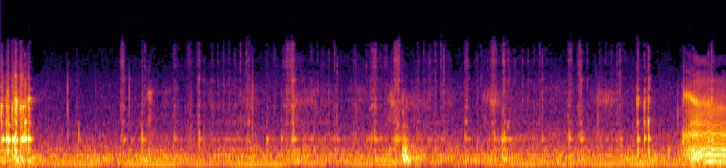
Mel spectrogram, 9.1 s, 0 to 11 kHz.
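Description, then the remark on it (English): Someone clumsily dials a borrowed telephone, beginning with 7 9 0 8, in a long, irregular string of small clicks and button taps, some quick and some hesitant, over a low steady background hum. “7 9 0 8 No, I can't dial this thing.”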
